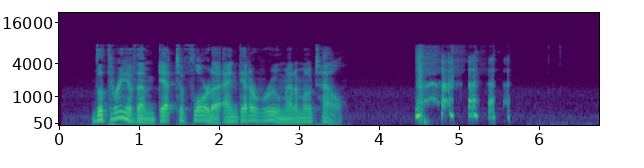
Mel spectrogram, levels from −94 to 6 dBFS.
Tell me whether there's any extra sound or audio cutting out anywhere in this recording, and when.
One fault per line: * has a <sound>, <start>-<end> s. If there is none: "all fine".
* has a laugh, 4.4-5.7 s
